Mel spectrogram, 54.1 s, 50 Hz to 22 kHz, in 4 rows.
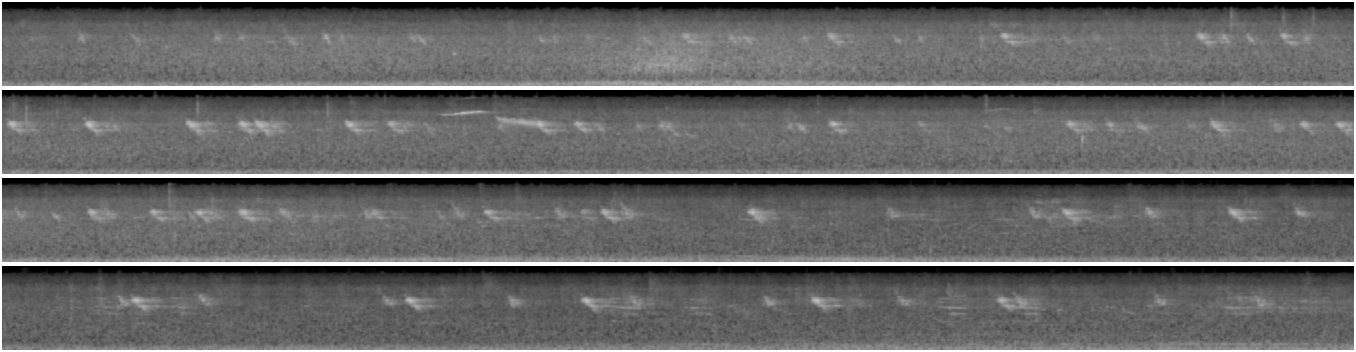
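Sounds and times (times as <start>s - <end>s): light rain falling: 0.0s - 54.0s
small birds chirping: 15.4s - 19.6s.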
